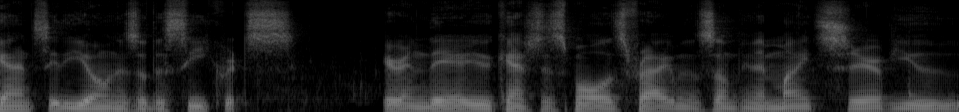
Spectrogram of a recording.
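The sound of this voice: An unforced reading voice carries the clip.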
